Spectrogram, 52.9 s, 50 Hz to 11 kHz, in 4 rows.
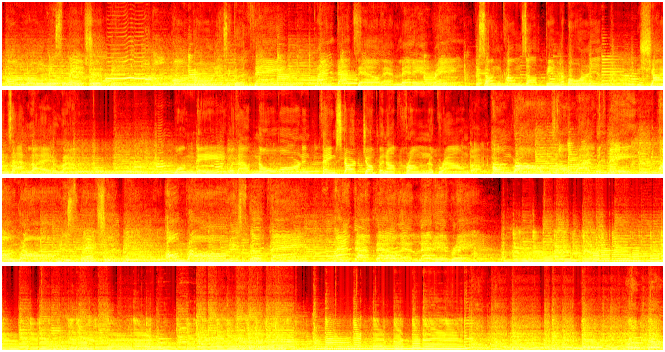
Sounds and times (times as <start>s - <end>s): Singing: 0.0s - 14.8s, 16.0s - 36.3s
Country: 0.0s - 52.8s.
